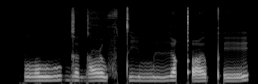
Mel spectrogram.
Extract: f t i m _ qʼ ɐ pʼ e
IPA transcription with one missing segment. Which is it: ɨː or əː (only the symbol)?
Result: ɨː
